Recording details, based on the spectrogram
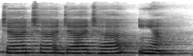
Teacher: ये है तालव्य व्यंजन कहते हैं इन्हें। ये तालु से बोले जाते हैं।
